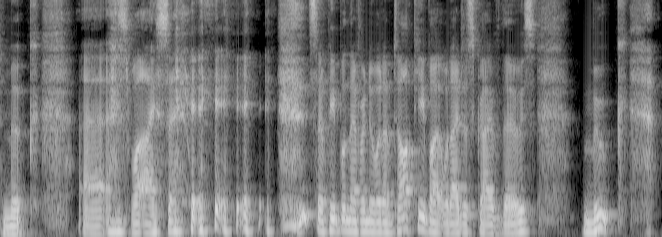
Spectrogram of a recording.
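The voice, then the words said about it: Northern Irish accent. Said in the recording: “Northern Irish accent”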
